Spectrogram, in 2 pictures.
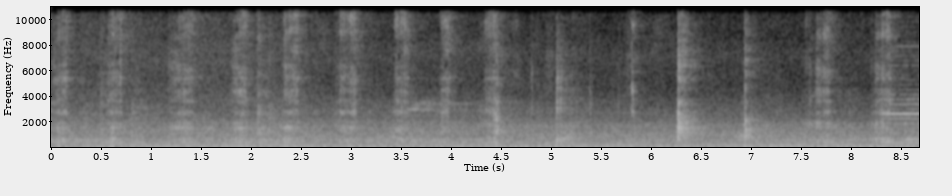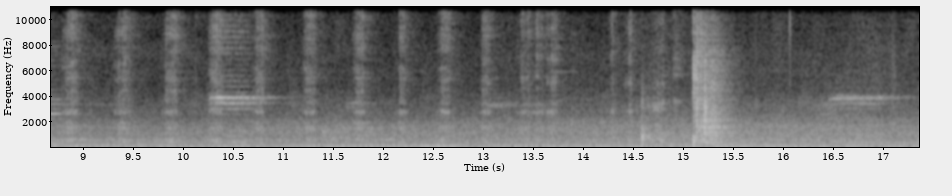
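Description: Scissors cutting through coat fabric along a curve: a steady run of short snips, roughly two or three a second, with the cloth rubbing on the table. Near the end a brief, louder rustle as the cut panel is handled and smoothed flat.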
